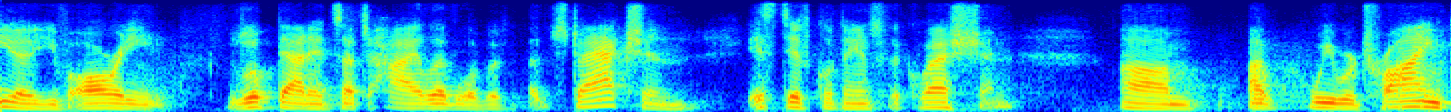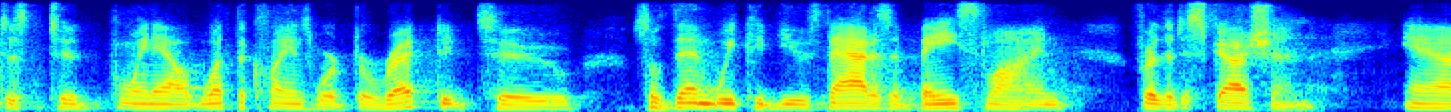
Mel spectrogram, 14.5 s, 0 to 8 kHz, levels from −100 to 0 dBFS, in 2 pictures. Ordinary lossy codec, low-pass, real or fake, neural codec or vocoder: Opus, 16 kbps; 7.2 kHz; fake; codec, 16 kHz, 0.5 kbps, X-Codec, HuBERT features, trained on LibriSpeech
